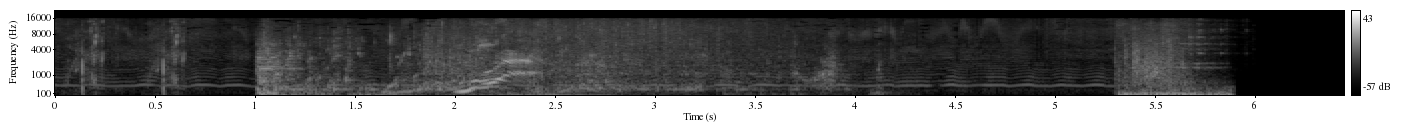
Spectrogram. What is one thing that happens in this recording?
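A toilet flushes with rushing, gurgling water.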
